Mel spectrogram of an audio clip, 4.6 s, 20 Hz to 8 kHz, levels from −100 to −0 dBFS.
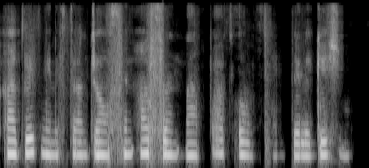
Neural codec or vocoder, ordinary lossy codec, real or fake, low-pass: none; AAC, 32 kbps; real; 7.2 kHz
